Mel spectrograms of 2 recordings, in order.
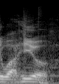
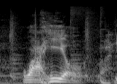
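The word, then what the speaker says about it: guajillo: now I'm going go ahead and let you pronounce the name of this chili all right these are chili waho waho got it all right so we're going to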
